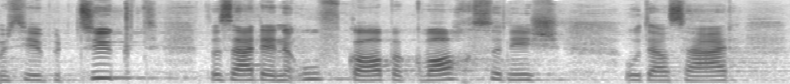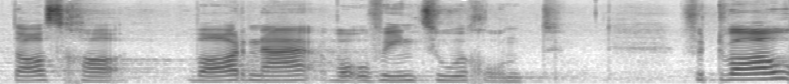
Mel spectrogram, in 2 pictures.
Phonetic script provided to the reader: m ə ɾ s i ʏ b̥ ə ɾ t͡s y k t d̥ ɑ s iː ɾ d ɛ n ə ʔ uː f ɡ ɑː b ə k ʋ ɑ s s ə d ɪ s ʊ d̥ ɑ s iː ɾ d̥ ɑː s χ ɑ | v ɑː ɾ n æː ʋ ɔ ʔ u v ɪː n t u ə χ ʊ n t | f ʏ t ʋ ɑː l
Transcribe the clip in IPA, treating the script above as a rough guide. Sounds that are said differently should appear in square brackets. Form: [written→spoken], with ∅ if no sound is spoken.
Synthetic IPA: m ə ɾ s i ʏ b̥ ə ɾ t͡s y k t d̥ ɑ s [iː→æː] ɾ d ɛ n ə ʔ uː f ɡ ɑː b ə k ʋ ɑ [s→χ] s ə [d→n] ɪ [s→ʃ] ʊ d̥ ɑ s [iː→æː] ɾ d̥ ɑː s χ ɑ | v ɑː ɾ n æː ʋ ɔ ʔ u [v→f] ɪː n [t→t͡s] u ə χ ʊ n t | f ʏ t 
